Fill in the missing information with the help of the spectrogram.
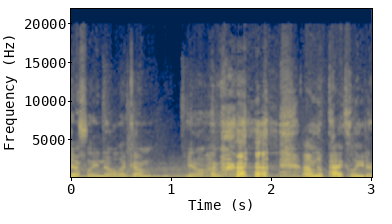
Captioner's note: laughs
